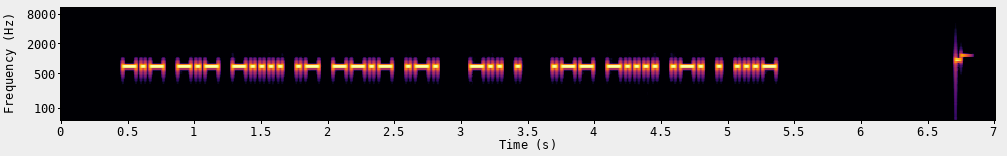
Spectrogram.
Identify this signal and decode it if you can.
Morse code, heard as a keyed tone, about 36 wpm, 700 Hz. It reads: KK6AQR DE W6REV
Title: USA Callsign DE Callsign 35wpm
